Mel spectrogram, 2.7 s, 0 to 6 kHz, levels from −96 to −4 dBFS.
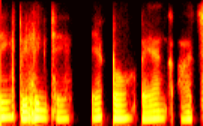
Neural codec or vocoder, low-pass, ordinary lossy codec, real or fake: autoencoder, 48 kHz, 32 numbers a frame, DAC-VAE, trained on Japanese speech; 5.4 kHz; Opus, 16 kbps; fake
